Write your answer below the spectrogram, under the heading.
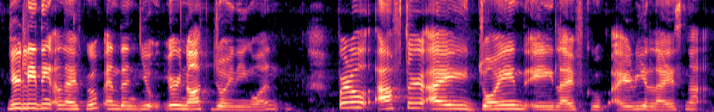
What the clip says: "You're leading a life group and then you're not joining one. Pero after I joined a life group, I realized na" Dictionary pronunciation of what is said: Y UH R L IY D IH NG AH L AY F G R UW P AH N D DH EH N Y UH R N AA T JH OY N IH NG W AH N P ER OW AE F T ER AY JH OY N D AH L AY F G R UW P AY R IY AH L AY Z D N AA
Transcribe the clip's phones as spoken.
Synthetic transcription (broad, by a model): Y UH R L IY D IH NG AH L AY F G R UW P AH N D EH N Y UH R N AA T JH OY N IH NG W AH N P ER OW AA F T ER AY JH OY N D AH L AY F G R UW P AY R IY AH L AY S N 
